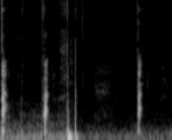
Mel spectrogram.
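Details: Vocal tics in an adult man with Tourette syndrome, during a haircut; he says anxiety and caffeine make his tics worse.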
